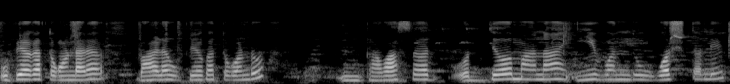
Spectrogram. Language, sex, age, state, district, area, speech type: Kannada, female, 18-30, Karnataka, Dharwad, rural, spontaneous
